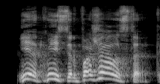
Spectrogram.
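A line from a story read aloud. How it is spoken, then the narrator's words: Young man shouting. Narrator (Russian): кричал парень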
